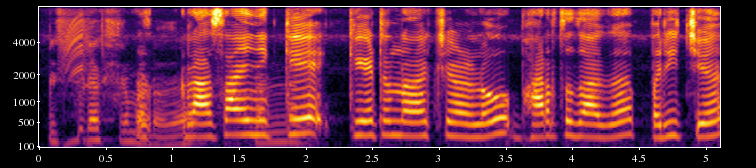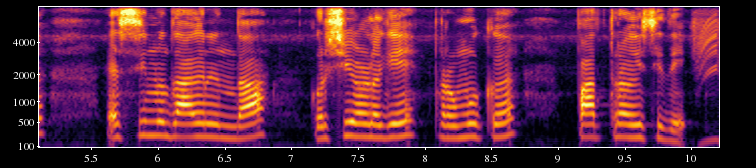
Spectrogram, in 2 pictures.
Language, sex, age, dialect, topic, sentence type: Kannada, male, 18-24, Dharwad Kannada, agriculture, statement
